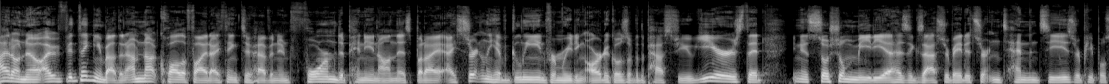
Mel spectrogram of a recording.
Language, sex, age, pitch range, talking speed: English, male, 20-39, 95-115 Hz, 245 wpm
